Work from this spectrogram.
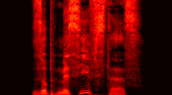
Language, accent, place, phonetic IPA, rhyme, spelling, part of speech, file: German, Germany, Berlin, [ˌzʊpmɪˈsiːfstəs], -iːfstəs, submissivstes, adjective, De-submissivstes.ogg
- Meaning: strong/mixed nominative/accusative neuter singular superlative degree of submissiv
